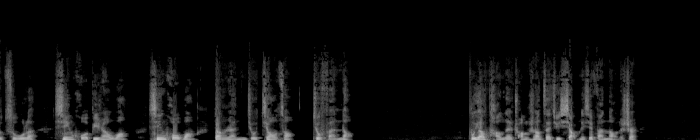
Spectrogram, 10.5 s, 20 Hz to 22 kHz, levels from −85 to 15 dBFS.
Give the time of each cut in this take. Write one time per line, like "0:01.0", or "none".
0:06.9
